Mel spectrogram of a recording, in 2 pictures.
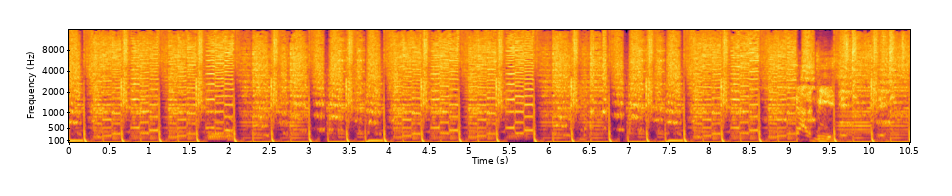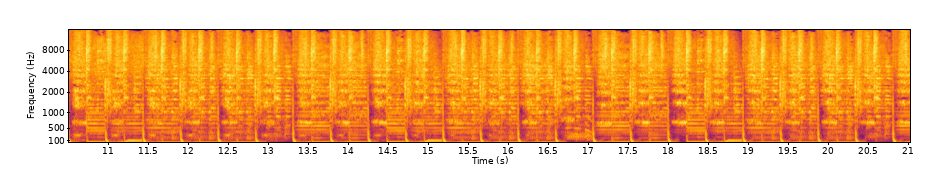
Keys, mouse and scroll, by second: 9.9 super+z, 12.5 super+z.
